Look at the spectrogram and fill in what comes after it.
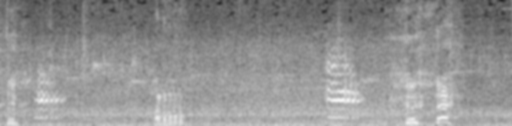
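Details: Calico domestic cat trilling and meowing while talking to its owner; short chirpy trills and a brief meow break through, mixed with the owner's speech and a steady low rumble in the background.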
